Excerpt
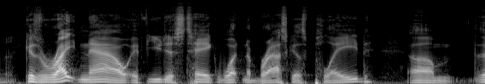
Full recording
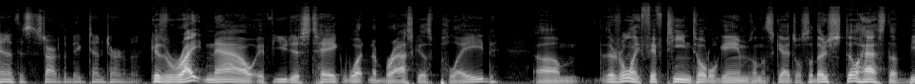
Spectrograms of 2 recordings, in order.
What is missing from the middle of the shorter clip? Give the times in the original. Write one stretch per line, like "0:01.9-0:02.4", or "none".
none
